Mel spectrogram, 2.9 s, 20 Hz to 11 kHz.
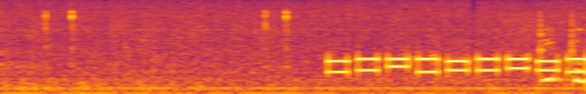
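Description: Touch-tone dialing from a phone in the detective game Still Life 2: about ten short, clean beeps in a quick, even run, loud and close, following a stretch of quiet low hum.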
